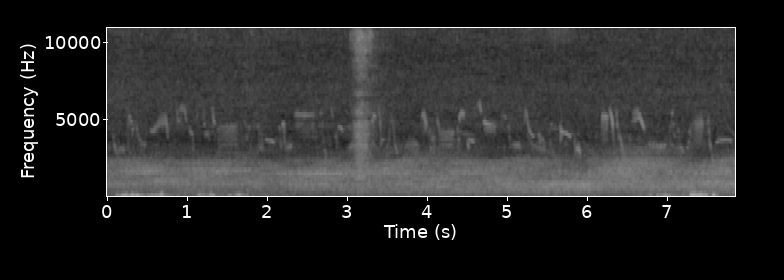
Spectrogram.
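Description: John Deere 9660i combine harvester running steadily while harvesting barley, heard from across the field as an even mechanical hum. Small birds chirp throughout, and there are low buffeting thumps on the microphone near the start and again near the end.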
